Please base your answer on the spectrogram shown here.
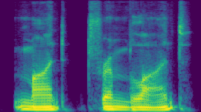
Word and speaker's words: Mont-Tremblant: I'm going to show you that security footage here in a moment, near the hotel of Mont-Tremblant. Am I pronouncing that? I'm not. Yeah, Mont-Tremblant.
